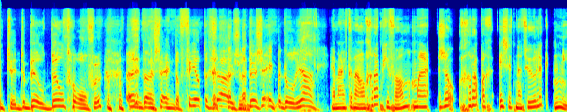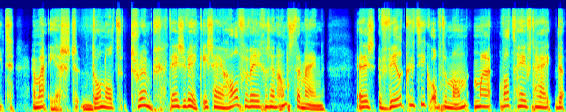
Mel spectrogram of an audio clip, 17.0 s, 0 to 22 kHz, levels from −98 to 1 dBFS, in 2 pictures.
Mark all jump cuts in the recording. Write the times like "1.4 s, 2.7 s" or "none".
none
